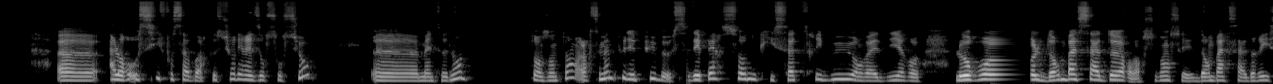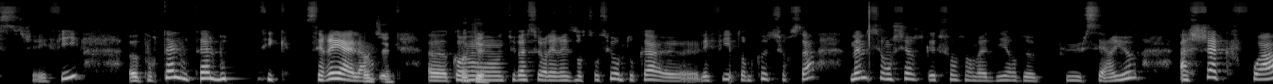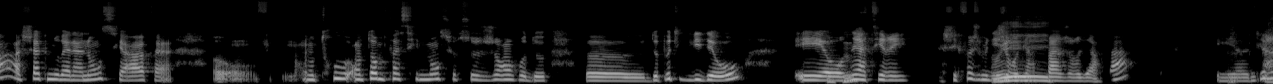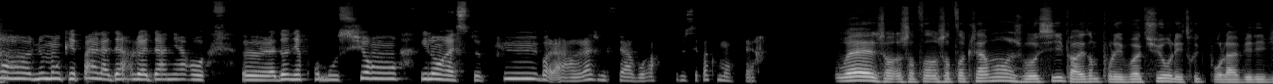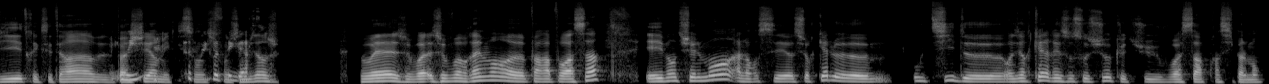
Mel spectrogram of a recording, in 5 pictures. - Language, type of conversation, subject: French, advice, Comment gérez-vous le sentiment de culpabilité après des achats coûteux et non planifiés ?
- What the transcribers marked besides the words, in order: distorted speech; tapping; stressed: "chaque fois"; drawn out: "Oui"; other background noise; chuckle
